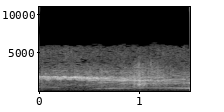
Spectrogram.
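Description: A horse wandering down a trail at night gives a long, drawn-out call, a steady tonal cry with a slight upward bend partway through, heard alone with no talking.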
